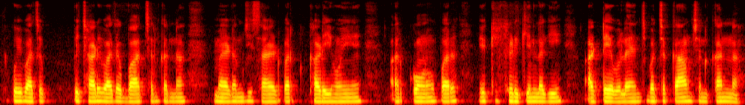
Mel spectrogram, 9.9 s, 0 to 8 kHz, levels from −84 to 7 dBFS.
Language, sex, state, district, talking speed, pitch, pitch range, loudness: Hindi, male, Uttarakhand, Tehri Garhwal, 155 wpm, 115 Hz, 110-120 Hz, -19 LUFS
